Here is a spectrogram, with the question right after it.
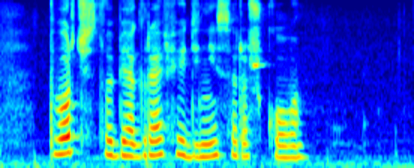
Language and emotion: Russian, neutral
